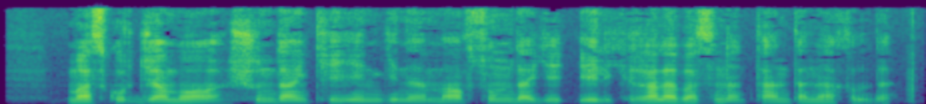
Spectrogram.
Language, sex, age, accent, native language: Uzbek, male, 19-29, Toshkent shahri, Uzbek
